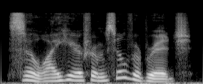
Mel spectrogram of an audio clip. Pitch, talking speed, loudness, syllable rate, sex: 185 Hz, 150 wpm, -15 LUFS, 4.4 syllables/s, female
